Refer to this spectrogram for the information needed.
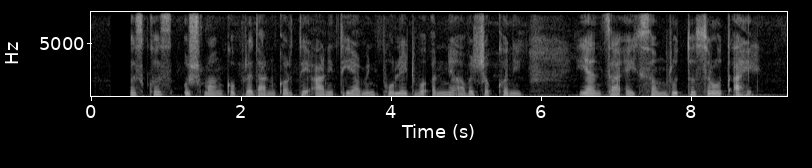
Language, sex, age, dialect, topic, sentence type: Marathi, female, 25-30, Northern Konkan, agriculture, statement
